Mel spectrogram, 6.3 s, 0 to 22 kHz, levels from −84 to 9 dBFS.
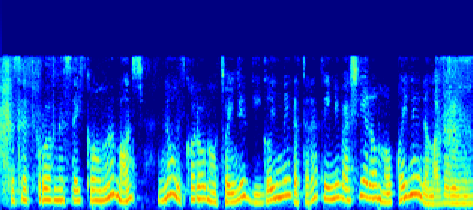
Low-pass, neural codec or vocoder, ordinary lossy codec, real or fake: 7.2 kHz; codec, 16 kHz, 1.1 kbps, Voila-Tokenizer; AAC, 32 kbps; fake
